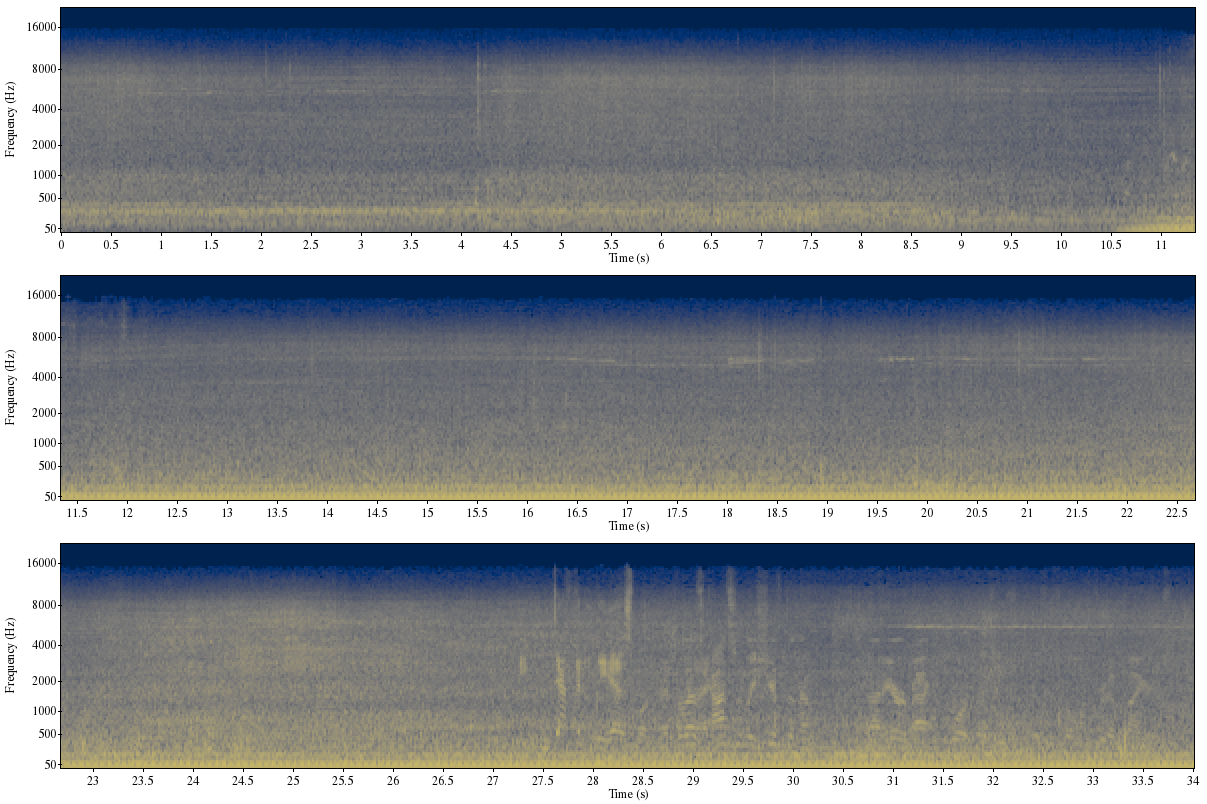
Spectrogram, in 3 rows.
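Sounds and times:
diesel engine idling: 8.8s - 34.0s.

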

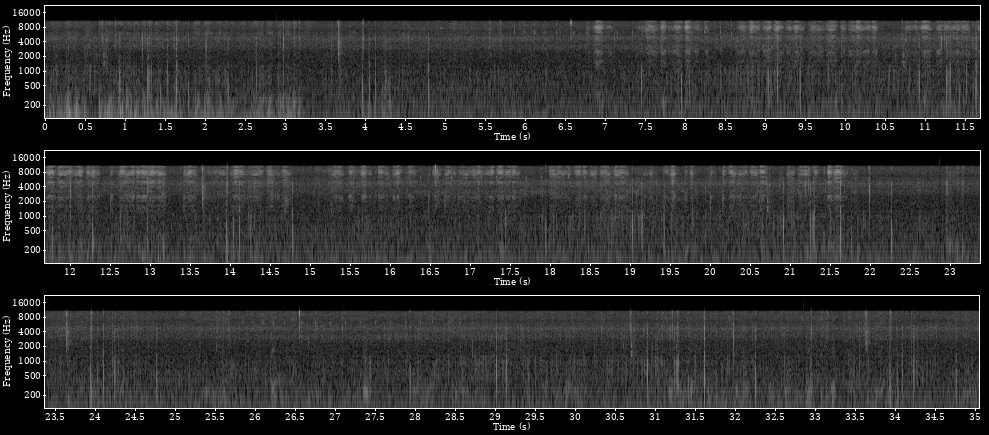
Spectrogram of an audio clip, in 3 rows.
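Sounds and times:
candles crackling and popping: 0.0s - 35.0s
pen scratching on paper: 6.8s - 21.8s.

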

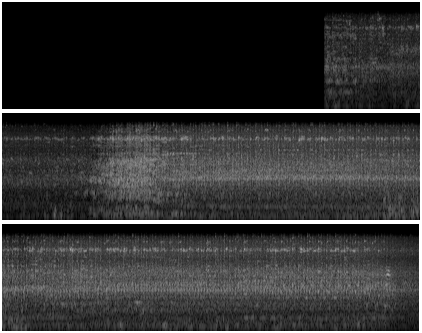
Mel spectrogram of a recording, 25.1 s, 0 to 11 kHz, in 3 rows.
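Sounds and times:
truck diesel engine idling: 6.5s - 25.0s.

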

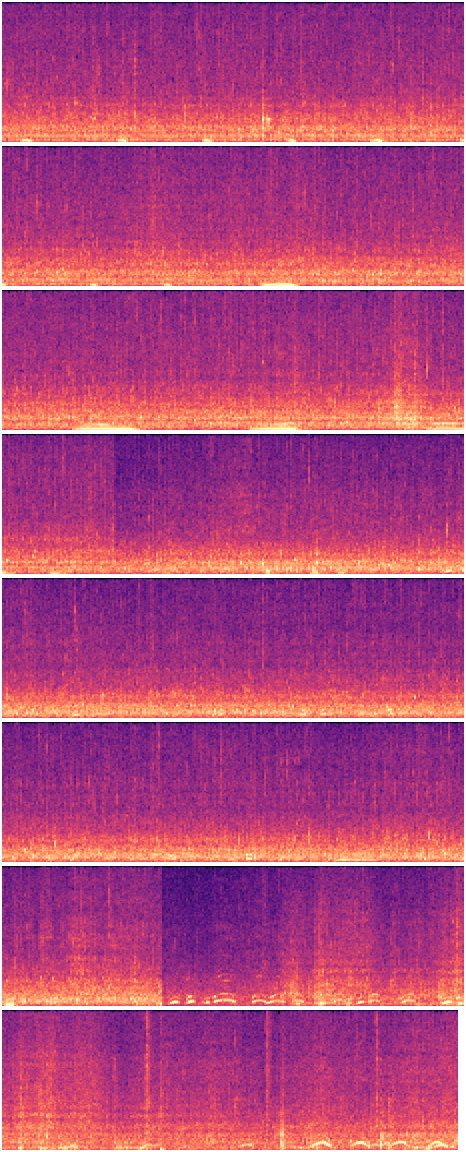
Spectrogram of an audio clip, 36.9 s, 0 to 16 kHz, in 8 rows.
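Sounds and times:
short low vocal sounds: 0.0s - 0.4s, 1.1s - 1.4s, 3.6s - 4.8s, 7.1s - 7.8s, 9.9s - 10.7s, 11.6s - 12.4s, 13.4s - 14.6s, 27.7s - 28.0s
stream running over rocks: 0.0s - 36.9s.

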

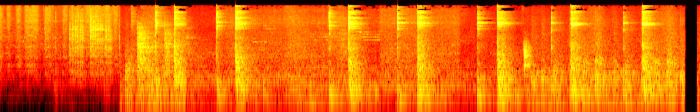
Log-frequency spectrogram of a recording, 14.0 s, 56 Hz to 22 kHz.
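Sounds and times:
hammer striking metal punch: 2.6s - 5.2s, 6.6s - 7.3s, 7.9s - 8.8s, 9.5s - 13.4s.

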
